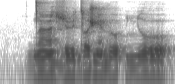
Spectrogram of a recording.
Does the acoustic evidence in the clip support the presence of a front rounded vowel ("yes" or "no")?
yes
